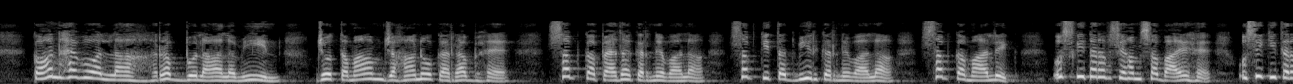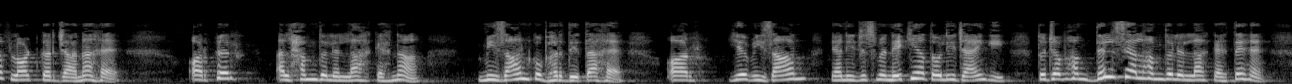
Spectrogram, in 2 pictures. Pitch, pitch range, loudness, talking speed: 205 Hz, 180-250 Hz, -17 LUFS, 160 wpm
